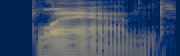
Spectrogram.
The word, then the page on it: bland: American English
